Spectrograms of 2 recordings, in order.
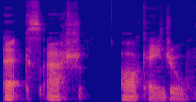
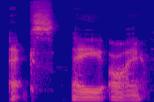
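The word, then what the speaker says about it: X Æ A-Xii: they argue over it elon musk has said it's pronounced x-ash archangel and grimes has said it's pronounced uh x-a-i good well the nice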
